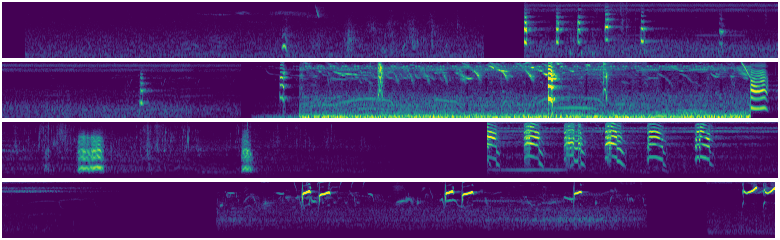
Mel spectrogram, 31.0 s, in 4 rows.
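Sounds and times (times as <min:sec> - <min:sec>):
low rumbling background: 0:10.4 - 0:15.2
gallinule calls: 0:10.5 - 0:14.4.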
